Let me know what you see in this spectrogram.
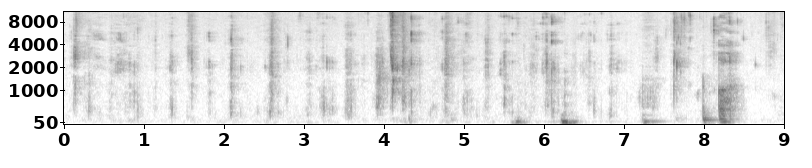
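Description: Close-up chewing of a mouthful of lamb kebab wrap: many short, irregular wet clicks of the mouth working the food, with a few louder low thumps in the second half.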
